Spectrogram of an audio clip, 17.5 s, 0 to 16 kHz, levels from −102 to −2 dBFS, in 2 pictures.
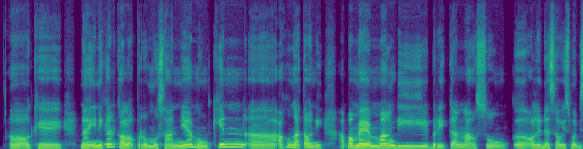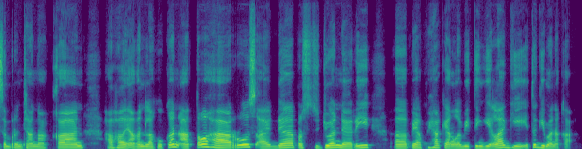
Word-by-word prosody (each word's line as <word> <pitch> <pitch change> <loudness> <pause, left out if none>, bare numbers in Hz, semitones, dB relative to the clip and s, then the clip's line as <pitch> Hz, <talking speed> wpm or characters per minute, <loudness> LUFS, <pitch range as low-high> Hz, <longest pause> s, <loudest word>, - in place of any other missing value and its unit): Oh, 180 +1 0
oke. 175 -2 -3 0.2
Nah, 185 -2 +1
ini 210 - +3
kan 275 0 +3
kalau 190 -7 +3
perumusannya 180 +5 +1
mungkin, 265 +5 +1
eee, 170 -1 -2
aku 245 -3 -2
nggak 210 - +1
tahu 195 0 +2
nih, 160 -2 -3 0.3
apa 205 - +1
memang 200 +1 +5
diberikan 175 0 -1
langsung, 180 +2 -4
eee, 165 -1 0
oleh 170 +1 0
dasawisma 170 +1 -2
bisa 170 +1 -3
merencanakan, 180 +2 -2 0.3
hal-hal 195 +1 -3
yang - - -1
akan 175 0 -1
dilakukan? 180 +10 -1
Atau, 265 +11 +3
harus 220 +4 +3
ada 200 +7 -1
persetujuan 200 +2 0
dari, 190 +4 0 0.3
eee, 170 0 -1
pihak-pihak 200 +3 -4
yang 175 -2 -1
lebih 170 0 -3
tinggi 175 -1 -2
lagi, 200 -3 -1
itu 255 - +1
gimana 200 -10 -1
Kak? - - -11
185 Hz, 135 wpm, -22 LUFS, 175-205 Hz, 0.3 s, memang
